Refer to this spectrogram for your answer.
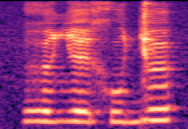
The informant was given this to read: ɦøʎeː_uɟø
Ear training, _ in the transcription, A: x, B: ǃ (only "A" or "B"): A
